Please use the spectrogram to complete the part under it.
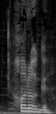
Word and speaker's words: Khorog: Comment prononce-t-on Khorog ? – Khorog. – Khorog, pardon. – Khorog, ouais, Khorog. En prononciation locale.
